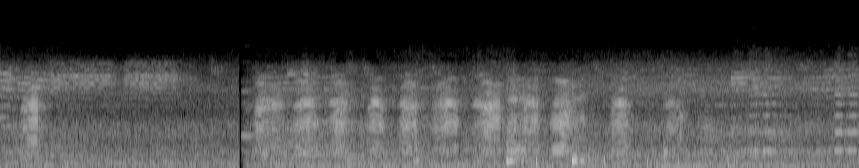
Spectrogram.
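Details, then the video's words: In rainwater, a yellow frog is silent at first, then begins a burst of rasping, nasal croaks about two per second. The croaks grow uneven and fade near the end, over a constant low hum. "অসাধারণ কণ্ঠে ডাক । হলুদ ব্যাঙ এর বৃষ্টির পানিতে"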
